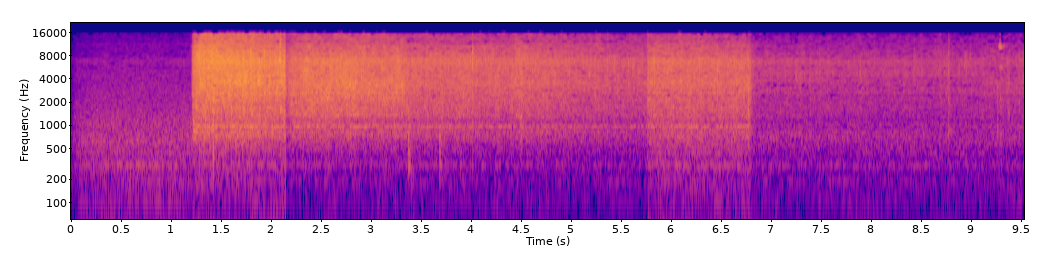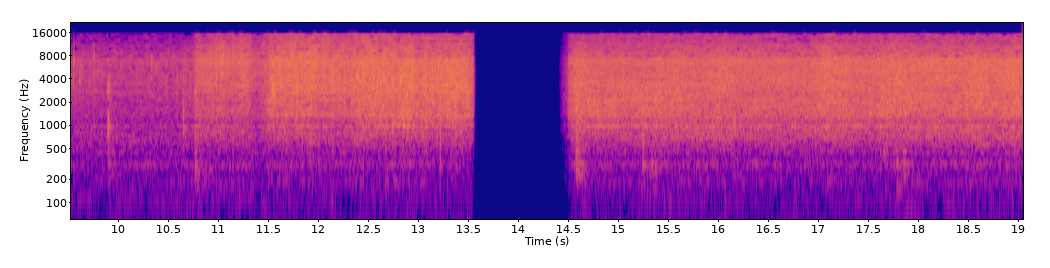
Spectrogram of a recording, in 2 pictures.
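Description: Ginger-garlic paste hitting hot oil in an iron kadai, sizzling loudly as it goes in about a second in, then frying on as chicken pieces are added and stirred with a wooden spatula. The sizzle cuts out for about a second past the middle.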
